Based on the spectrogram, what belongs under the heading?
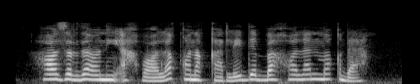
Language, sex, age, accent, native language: Uzbek, female, 12-17, Farg'ona, Uzbek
